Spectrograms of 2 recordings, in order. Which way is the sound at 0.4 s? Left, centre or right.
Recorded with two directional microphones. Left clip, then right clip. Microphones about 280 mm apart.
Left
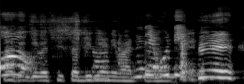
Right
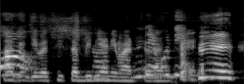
Centre.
